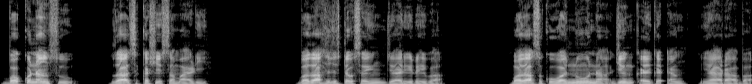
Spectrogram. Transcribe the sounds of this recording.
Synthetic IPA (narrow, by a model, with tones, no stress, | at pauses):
bɐ˦kʷʊ˦nɐ˨nsu˨ʔ | zaː˦su˨kɐ˦ʃeː˨sɐ˨maː˨ɽiː˦ | baː˨zaː˦s̬u˨d͡ʒi˦ta˨wsɐ˦jɪ˦nd͡ʒaː˨ɾiː˦ɾa˦jba˦ʔ | baː˨zaː˦s̬u˨kʷoː˦wa˦nuː˦na̰˨d͡ʒɪ˦˨ŋkʼa˦jɡa˨j̰ʔɐ˦ŋjaː˦˨ɽaː˦ba˦ʔ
